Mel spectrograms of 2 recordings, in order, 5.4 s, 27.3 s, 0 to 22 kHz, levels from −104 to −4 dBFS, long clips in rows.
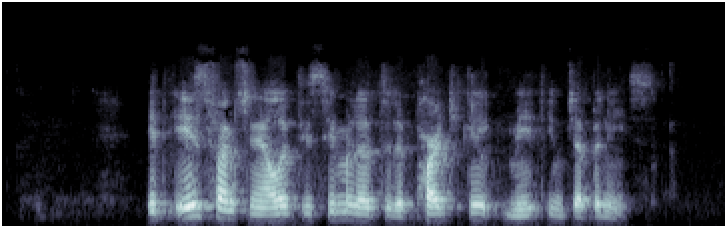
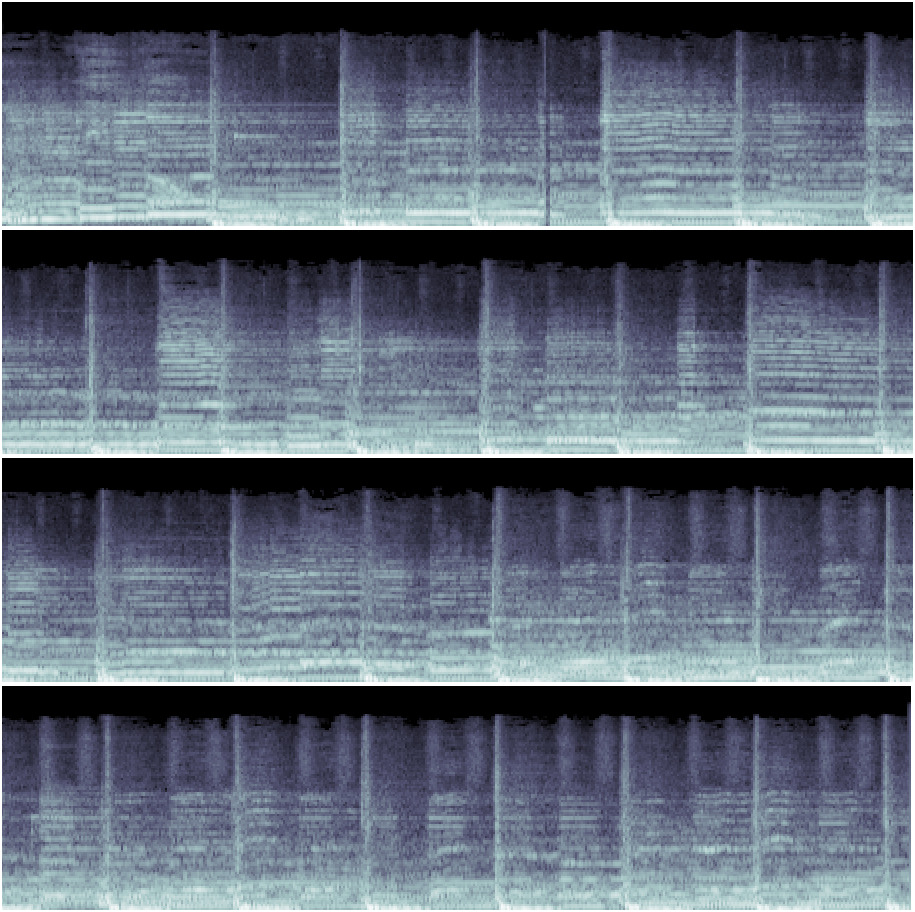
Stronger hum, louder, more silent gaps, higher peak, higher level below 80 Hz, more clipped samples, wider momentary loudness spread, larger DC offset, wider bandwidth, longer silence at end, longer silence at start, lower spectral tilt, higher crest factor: neither; second, -25 LUFS vs -19 LUFS; neither; about the same, -4 dBFS vs -2 dBFS; second, -82 dBFS vs -20 dBFS; neither; first, 12 LU vs 5 LU; neither; second, 7.2 kHz vs 9.4 kHz; first, 0.8 s vs 0 s; first, 1.1 s vs 0 s; second, -5.5 dB/octave vs -8 dB/octave; first, 22 dB vs 14 dB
